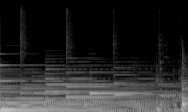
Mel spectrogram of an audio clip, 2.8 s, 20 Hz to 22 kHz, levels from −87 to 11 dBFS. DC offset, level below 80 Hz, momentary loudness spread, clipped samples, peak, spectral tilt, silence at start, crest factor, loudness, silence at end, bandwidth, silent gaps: under 0.1%; -28 dBFS; 11 LU; under 0.1%; -10 dBFS; -10 dB/octave; 0 s; 16 dB; -29 LUFS; 0 s; 3.8 kHz; none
